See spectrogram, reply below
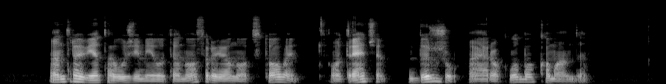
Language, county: Lithuanian, Marijampolė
